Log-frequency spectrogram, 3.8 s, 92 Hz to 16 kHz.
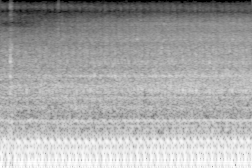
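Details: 454 big-block V8 in a Honda Civic, about 2 minutes after start and warming: lumpy but even idle with a regular low thump, heard at the clean bank. This side runs smooth with no misfire, while the other side is smoky. The owner suspects plugs, which were never changed and were run backwards.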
